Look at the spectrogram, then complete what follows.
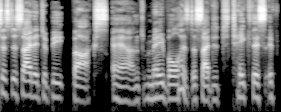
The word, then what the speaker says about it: Mabel: My name is Mabel. It rhymes with table.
